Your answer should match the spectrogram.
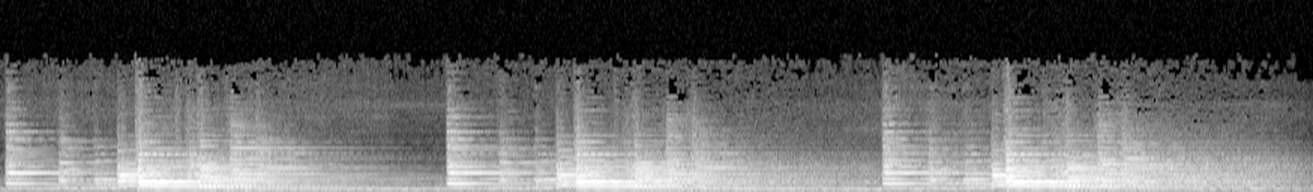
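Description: Kremlin chimes, the bells of the Spasskaya Tower clock, playing their chime tune on the hour as the clock stands at twelve. The tune comes in three phrases of several bell notes, about four seconds apart, each left ringing.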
